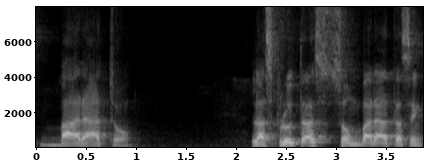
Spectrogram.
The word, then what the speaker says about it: barato: Again, it's a soft R. Not barato, it's barato.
